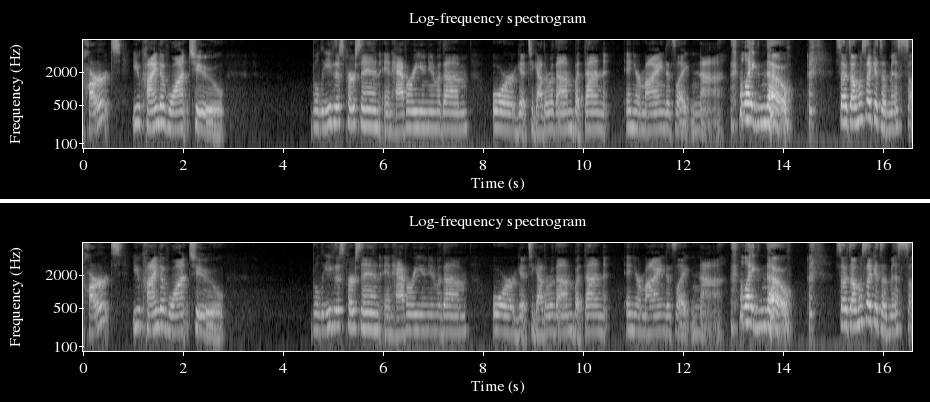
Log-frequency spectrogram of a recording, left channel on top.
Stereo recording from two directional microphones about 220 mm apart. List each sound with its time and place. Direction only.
0.0 s speech: 40° left (ahead or behind)
4.5 s speech: 40° left (ahead or behind)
